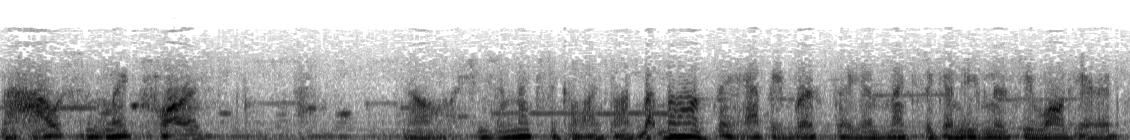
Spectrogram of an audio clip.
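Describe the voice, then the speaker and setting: A man's voice: a bass voice, expressive, normal speed, creaky, full character voice. An actor playing a gullible, tender-hearted working-class man, narrating an old-time radio drama in plain, slangy, folksy speech. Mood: sheepish, eager. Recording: noisy, tinny vintage radio recording.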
